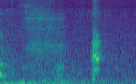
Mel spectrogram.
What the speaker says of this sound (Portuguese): Eles têm um cão de guarda aqui, um segurança perigoso.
